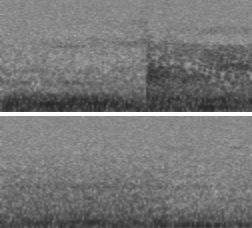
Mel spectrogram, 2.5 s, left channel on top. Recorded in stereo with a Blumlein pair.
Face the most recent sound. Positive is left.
No sound to turn to.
